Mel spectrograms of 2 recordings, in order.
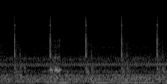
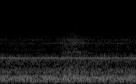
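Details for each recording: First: Vevor Chinese diesel heater priming with a hard rubbery silicone cover fitted over the fuel pump: sharp evenly spaced ticks about three per second; cover did nothing, seems louder as ticking reverberates through the hard shell. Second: Vevor Chinese diesel heater running at full heat (222° inside) after sound-dampening mods: soft steady blower hum, no fuel pump ticking audible; as quiet as this heater gets, blower remains the main noise.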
